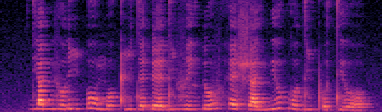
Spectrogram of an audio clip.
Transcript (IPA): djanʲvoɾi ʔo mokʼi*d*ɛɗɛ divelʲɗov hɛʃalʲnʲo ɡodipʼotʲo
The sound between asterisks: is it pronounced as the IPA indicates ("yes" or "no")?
yes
